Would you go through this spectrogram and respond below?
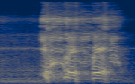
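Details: An adult gives a quick run of about three harsh, voiced coughs close together in one short bout; cough.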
